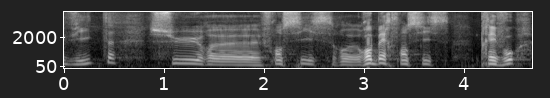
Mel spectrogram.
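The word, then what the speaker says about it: Prevost: Alors je le prononce à la française parce que je suis un homme du nord et Prévu c'est un homme un nom très courant chez nous et on dit Prévu.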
